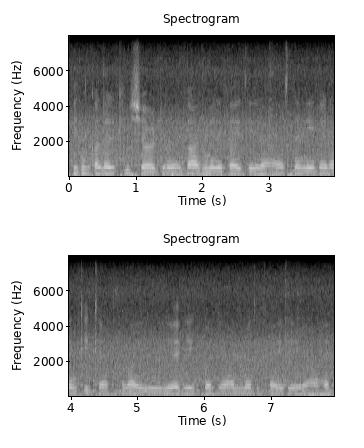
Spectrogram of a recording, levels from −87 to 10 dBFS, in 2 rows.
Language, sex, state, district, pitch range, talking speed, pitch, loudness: Hindi, female, Bihar, Darbhanga, 165-175 Hz, 195 wpm, 170 Hz, -18 LUFS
